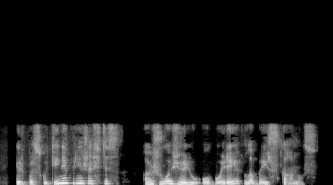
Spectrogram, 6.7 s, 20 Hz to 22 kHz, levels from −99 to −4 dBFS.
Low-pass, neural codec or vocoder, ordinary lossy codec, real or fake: 7.2 kHz; codec, 44.1 kHz, 7.8 kbps, DAC; MP3, 48 kbps; fake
